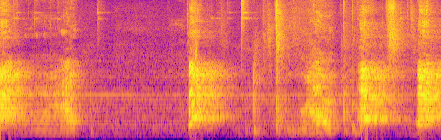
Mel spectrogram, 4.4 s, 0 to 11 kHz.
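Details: Temper tantrum from a German Shepherd puppy around 4-5 months old named Gunner: a drawn-out bark, a pause, then a quick string of sharp barks.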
